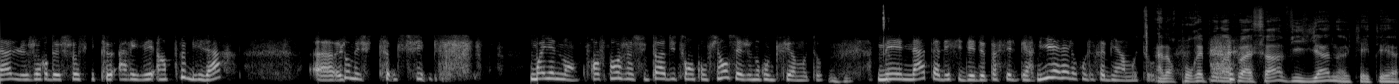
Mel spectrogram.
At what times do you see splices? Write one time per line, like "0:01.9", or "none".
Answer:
0:03.4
